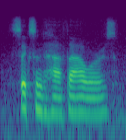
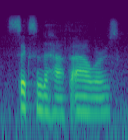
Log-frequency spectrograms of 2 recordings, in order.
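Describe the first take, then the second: No difference in how they are said.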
